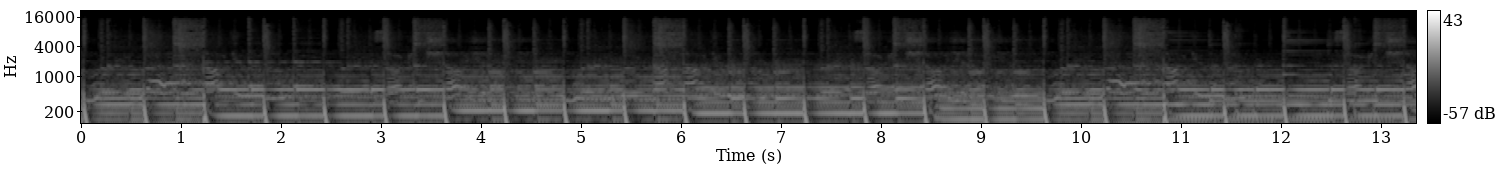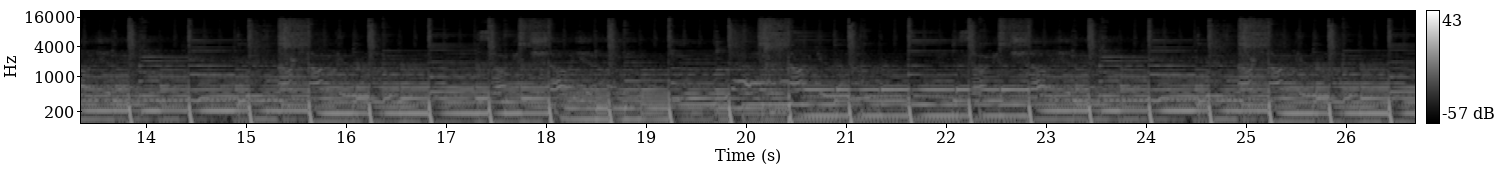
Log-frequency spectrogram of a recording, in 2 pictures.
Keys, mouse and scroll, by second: 1.3 click, 4.2 click, 4.7 scroll up 2, 5.5 shift+middle click, 6.7 g, 11.4 scroll down 4, 11.9-15.5 middle drag, 15.5 KP_7, 16.8 g, 20.0 scroll up 7, 21.5 g, 24.8-25.2 scroll down 5, 25.2 shift+middle click, 26.1 g.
